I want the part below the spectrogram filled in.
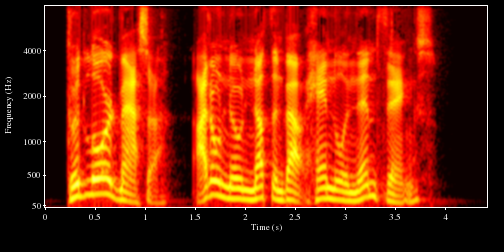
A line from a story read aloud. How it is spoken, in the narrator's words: One liberated man exclaimed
